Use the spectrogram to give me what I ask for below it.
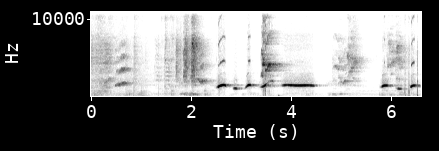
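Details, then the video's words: Pet cockatiels whistling and singing indoors: a series of clear whistled notes, some sliding up sharply, then a long steady held tone, with short gaps and a brief softer chattering passage at the start. "Cute Cockatiels Whistling & Singing"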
